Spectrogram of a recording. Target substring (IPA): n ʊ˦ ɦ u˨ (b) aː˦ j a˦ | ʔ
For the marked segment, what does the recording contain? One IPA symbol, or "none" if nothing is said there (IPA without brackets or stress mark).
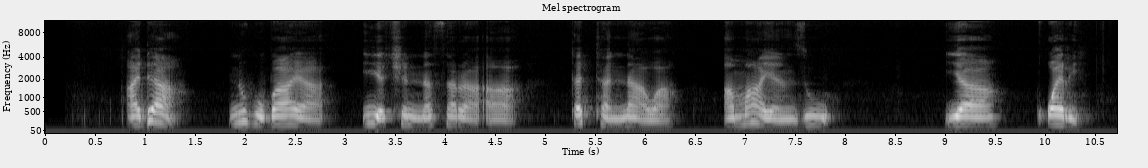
b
